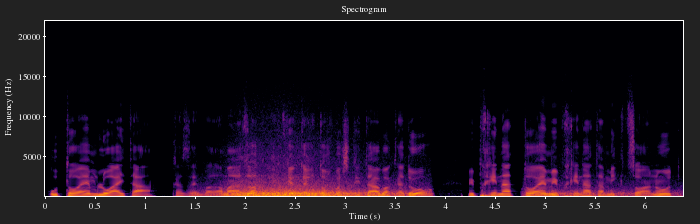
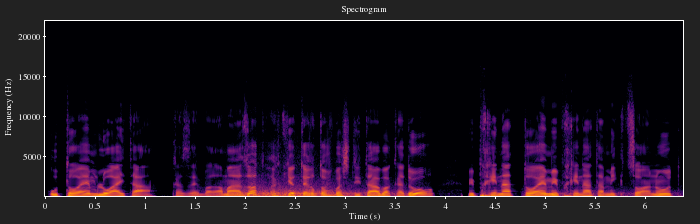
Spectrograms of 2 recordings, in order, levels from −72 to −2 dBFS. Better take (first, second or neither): second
